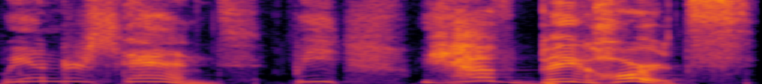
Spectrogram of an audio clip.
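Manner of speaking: sarcastic, pitched high, mock-benevolent; mock generous. Mocking K-pop's bad English, mock generous. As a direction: play the patient saint, tongue in cheek.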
